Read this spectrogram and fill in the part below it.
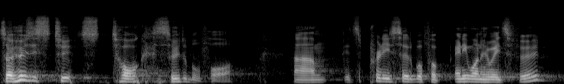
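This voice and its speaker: A man with an Australian accent. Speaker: security researcher, conference speaker. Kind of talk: conference talk. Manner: casual, filler-heavy.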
